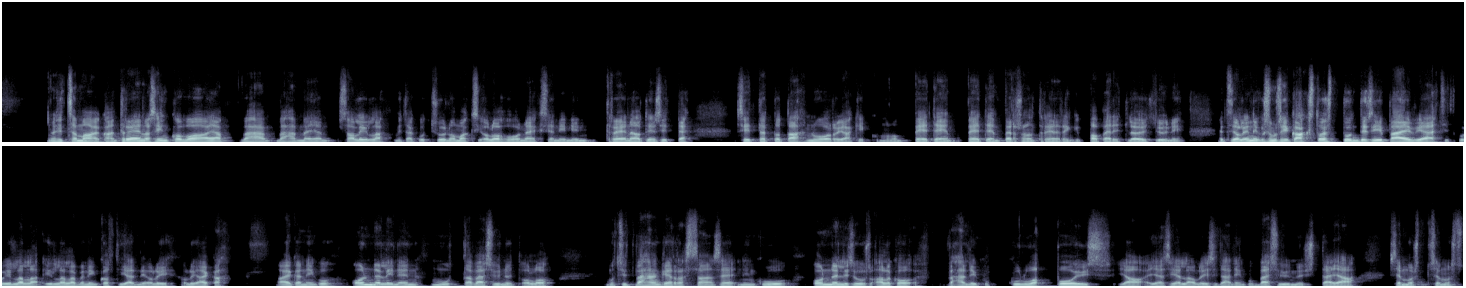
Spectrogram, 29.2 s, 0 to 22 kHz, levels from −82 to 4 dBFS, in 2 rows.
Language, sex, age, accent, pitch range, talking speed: Finnish, male, 30-49, native, 75-90 Hz, 150 wpm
